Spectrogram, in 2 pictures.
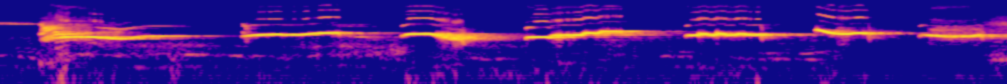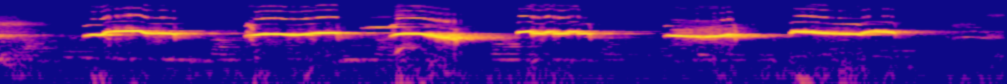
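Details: A kept White-necked thrush sings its "pianado" song of loud, clear, fluty phrases, about eight in ten seconds, each a short run of rising and falling whistled notes with brief pauses.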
